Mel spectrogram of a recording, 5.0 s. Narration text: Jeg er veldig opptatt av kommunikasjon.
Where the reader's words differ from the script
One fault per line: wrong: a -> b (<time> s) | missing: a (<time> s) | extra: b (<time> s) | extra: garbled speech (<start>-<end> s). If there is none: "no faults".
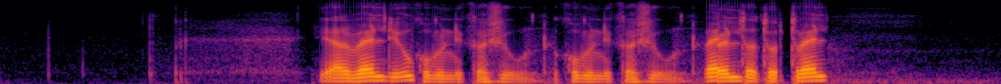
wrong: opptatt -> kommunikasjon (2.1 s)
extra: garbled speech (3.5-4.1 s)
